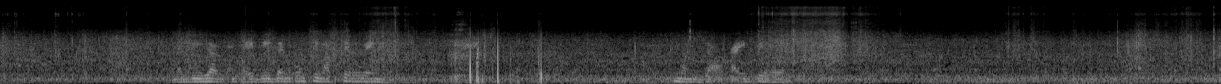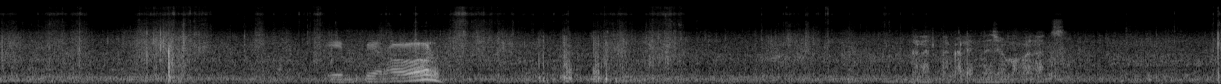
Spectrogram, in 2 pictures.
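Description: Wind rustles through tall grass and leaves outdoors.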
